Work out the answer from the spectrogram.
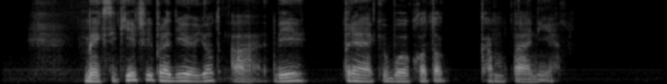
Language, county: Lithuanian, Panevėžys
